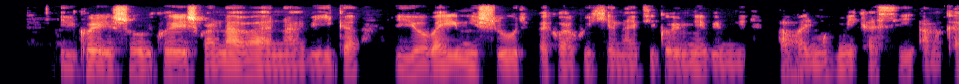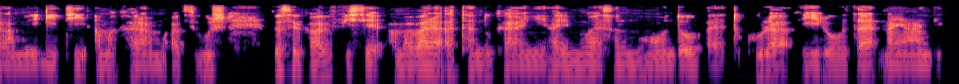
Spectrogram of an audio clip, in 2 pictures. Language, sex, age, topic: Rundi, female, 18-24, education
